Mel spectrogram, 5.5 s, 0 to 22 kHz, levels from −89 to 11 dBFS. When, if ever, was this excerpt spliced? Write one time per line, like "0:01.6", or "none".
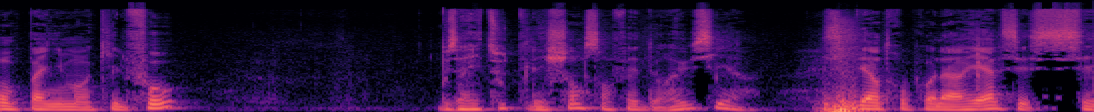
0:04.2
